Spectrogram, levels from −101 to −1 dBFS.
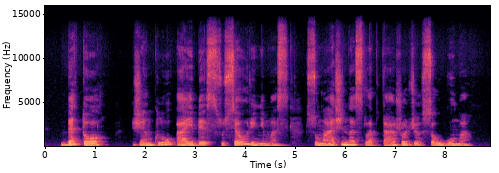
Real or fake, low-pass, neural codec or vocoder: real; 14.4 kHz; none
